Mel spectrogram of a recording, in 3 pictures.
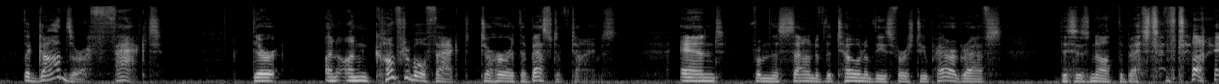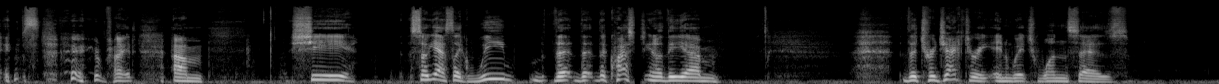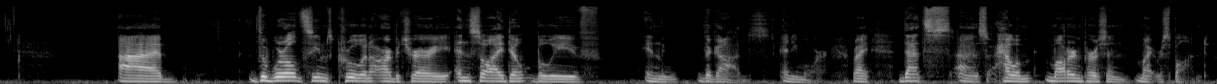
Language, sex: English, male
